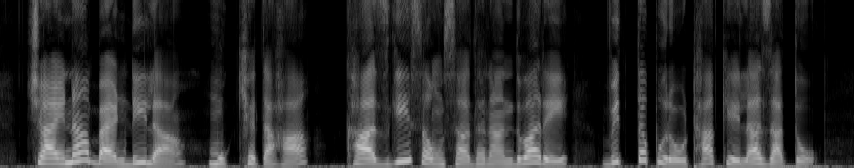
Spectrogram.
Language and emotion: Marathi, neutral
